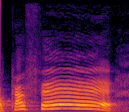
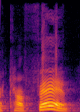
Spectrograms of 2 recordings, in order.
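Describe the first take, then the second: First: "café" called out with a long, drawn-out final "fé"; calling the word. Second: Said in the usual way. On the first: Shown as a demonstration. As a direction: call "café" as if to someone, stretching the stressed "fé". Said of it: "qual que é a sílaba que se estendeu?". (chamando "café", com o "fé" final bem esticado) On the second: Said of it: "se eu chamar, né, ó".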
